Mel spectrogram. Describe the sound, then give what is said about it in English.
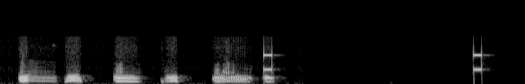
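Two short dual-tone telephone keypad beeps are pressed in a phone chat-line menu, about two seconds apart. They follow a brief burst of voice at the start, and the beeps sound clean against silence. “To connect live with this caller, press 1. Send a message, press 2.”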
